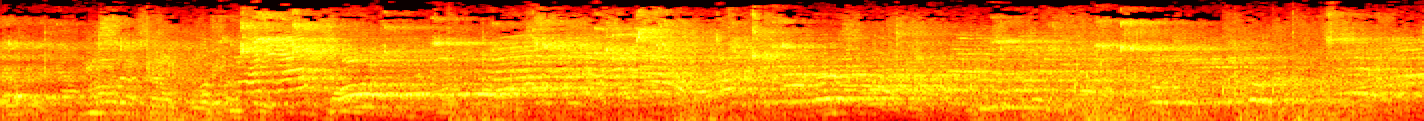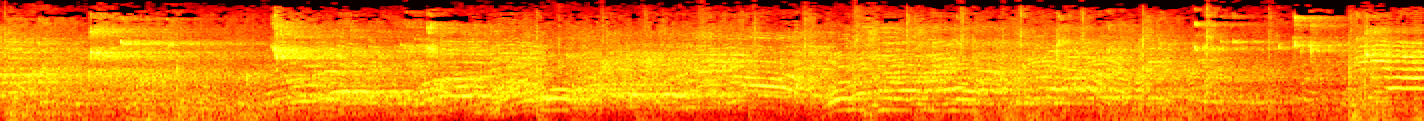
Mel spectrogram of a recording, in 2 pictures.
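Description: A small crowd murmurs and calls out in a large echoing hall.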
